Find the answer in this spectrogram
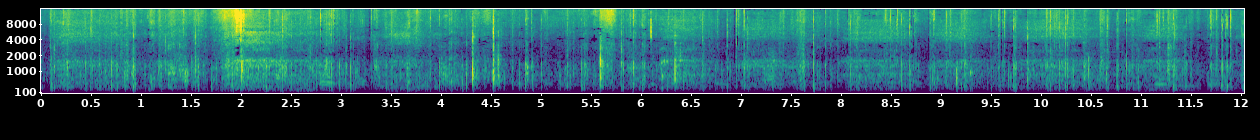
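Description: Scattered light clicks and taps of sliotars hopping on the flat of hurleys, mixed with quick footsteps on tarmac as boys run the ball, over faint background voices.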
